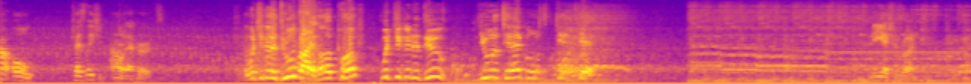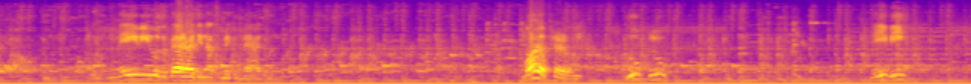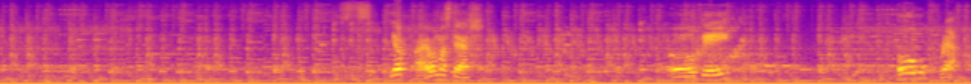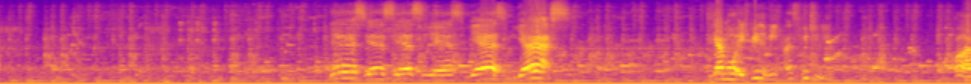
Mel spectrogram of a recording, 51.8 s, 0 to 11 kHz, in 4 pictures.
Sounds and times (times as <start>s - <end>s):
Speech: 3.2s - 8.2s, 11.6s - 12.3s, 14.4s - 16.5s, 19.9s - 21.9s, 24.6s - 25.1s, 30.5s - 32.3s, 34.8s - 35.6s, 37.8s - 38.7s, 48.3s - 49.8s, 51.6s - 51.7s
Music: 3.2s - 8.4s, 9.1s - 51.7s.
